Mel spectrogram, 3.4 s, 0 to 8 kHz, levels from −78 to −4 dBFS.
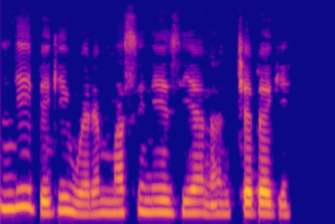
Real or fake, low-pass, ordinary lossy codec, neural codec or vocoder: real; none; none; none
